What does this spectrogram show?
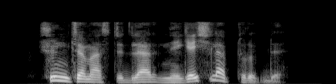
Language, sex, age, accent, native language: Uzbek, male, under 19, Farg'ona, Uzbek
